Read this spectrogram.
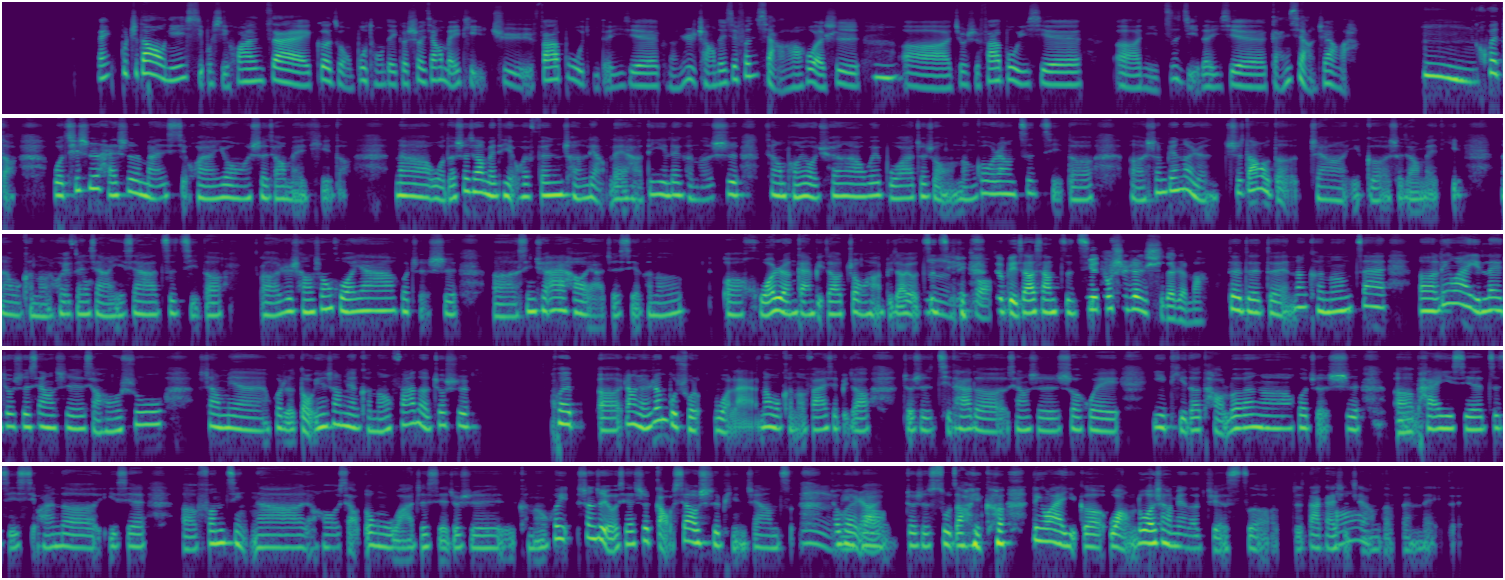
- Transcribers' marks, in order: other background noise; laughing while speaking: "自己"; laughing while speaking: "一个"
- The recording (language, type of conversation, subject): Chinese, podcast, 社交媒体怎样改变你的表达？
